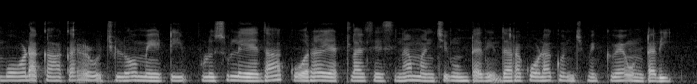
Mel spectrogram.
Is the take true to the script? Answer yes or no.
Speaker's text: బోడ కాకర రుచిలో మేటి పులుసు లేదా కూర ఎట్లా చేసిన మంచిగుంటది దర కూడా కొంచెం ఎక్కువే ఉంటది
yes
